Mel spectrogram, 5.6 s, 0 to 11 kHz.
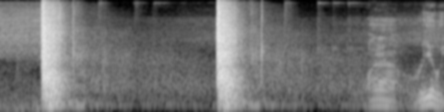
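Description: Two loud, sharp gunshots ring out a couple of seconds apart from a budget 300 Blackout rifle at an outdoor range, each cracking and echoing briefly, followed by someone speaking.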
